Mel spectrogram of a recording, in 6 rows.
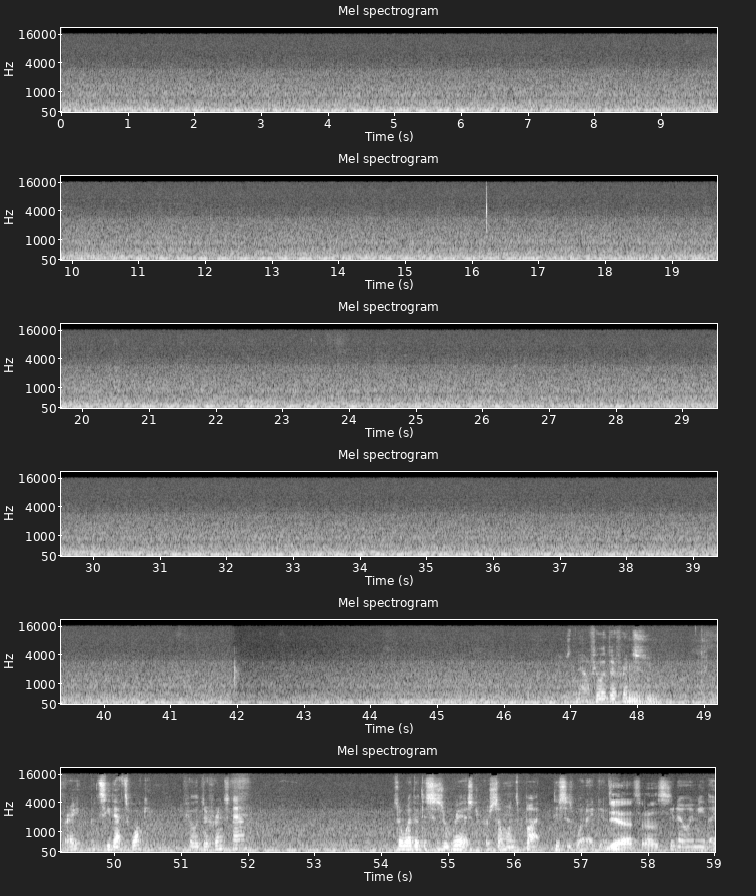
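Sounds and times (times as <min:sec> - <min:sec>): fan hum and hiss: 0:00.0 - 0:59.0.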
